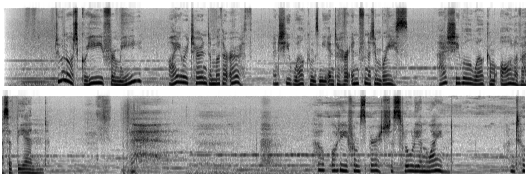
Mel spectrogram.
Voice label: Gaming Mystic Irish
